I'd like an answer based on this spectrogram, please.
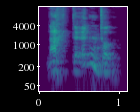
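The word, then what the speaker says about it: Nacht der Untoten: No, they say it properly, German. Nachte und Toten. It's got to be angry.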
